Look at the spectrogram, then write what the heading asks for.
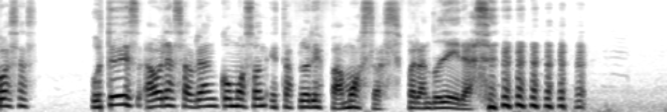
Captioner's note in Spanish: risas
